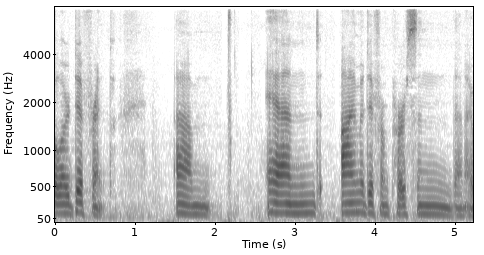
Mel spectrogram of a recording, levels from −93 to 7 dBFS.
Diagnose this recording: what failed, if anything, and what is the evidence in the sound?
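Call processing: at 1.22–1.49 s and 2.30–2.45 s the background becomes featureless noise about 4–6 dB quieter, not gated silence, likely comfort noise in place of the background.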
